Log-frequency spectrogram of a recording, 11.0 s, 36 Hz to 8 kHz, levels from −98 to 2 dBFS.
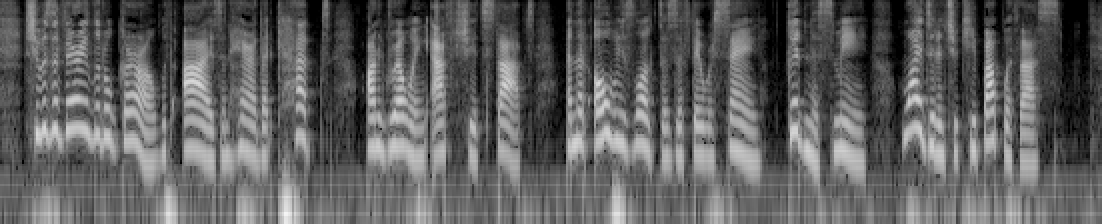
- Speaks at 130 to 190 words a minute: No, average, 200 wpm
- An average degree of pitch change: No, wide, 6.3 semitones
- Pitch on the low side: No, high, 215 Hz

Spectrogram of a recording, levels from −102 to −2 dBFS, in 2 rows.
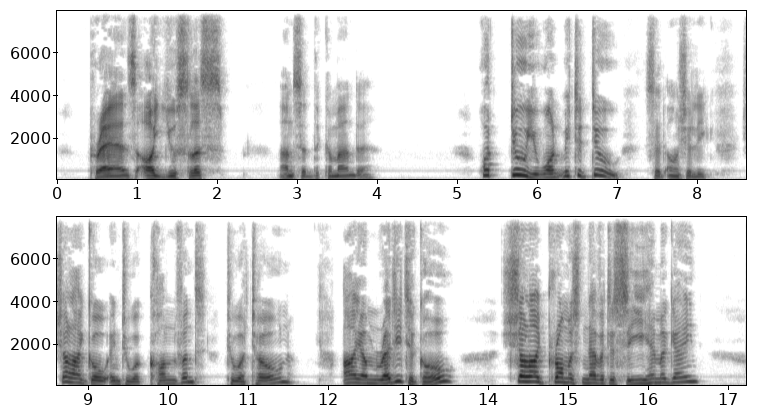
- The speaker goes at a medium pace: No, slow, 125 wpm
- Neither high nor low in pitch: Yes, medium, 165 Hz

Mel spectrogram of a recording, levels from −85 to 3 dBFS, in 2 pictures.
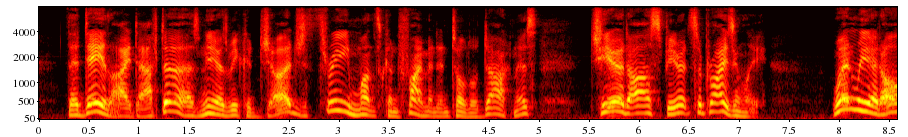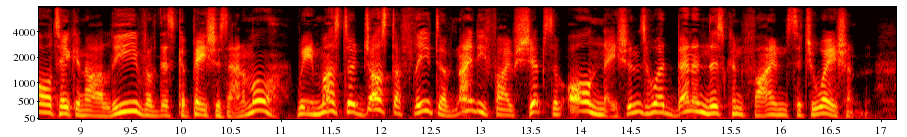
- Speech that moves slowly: No, average, 170 wpm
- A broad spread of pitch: Yes, wide, 7.7 semitones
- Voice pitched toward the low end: No, medium, 165 Hz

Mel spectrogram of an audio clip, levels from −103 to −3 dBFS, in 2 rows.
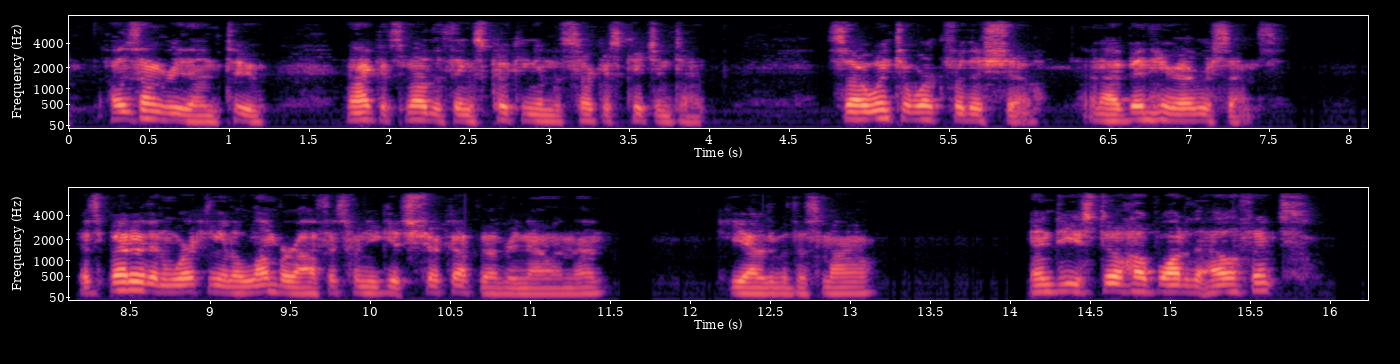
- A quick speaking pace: Yes, fast, 225 wpm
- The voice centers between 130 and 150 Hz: Yes, low, 135 Hz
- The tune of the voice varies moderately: Yes, average, 4.1 semitones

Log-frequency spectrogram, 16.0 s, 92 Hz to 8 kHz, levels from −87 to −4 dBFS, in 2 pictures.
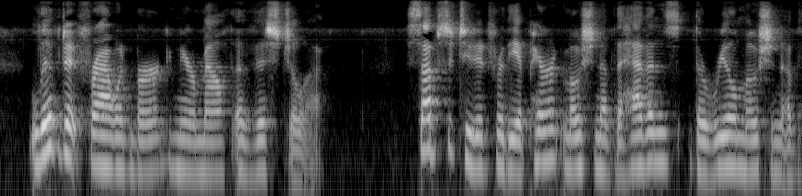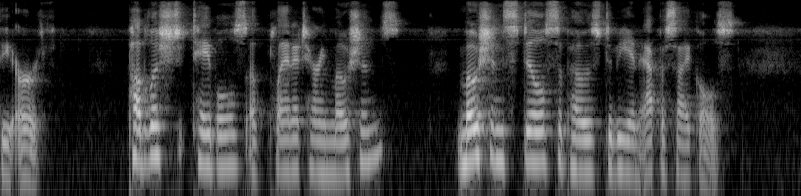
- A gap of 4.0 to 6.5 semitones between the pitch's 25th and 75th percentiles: No, average, 3.4 semitones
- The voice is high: No, medium, 175 Hz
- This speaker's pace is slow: Yes, slow, 125 wpm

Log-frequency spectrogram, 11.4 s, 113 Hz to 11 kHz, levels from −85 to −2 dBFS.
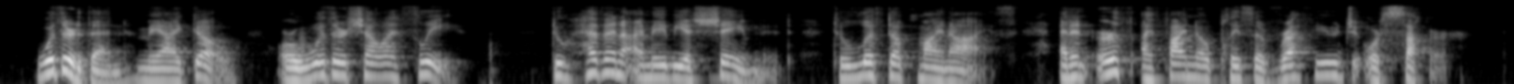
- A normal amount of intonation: Yes, average, 4.3 semitones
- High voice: No, medium, 160 Hz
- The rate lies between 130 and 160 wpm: No, average, 170 wpm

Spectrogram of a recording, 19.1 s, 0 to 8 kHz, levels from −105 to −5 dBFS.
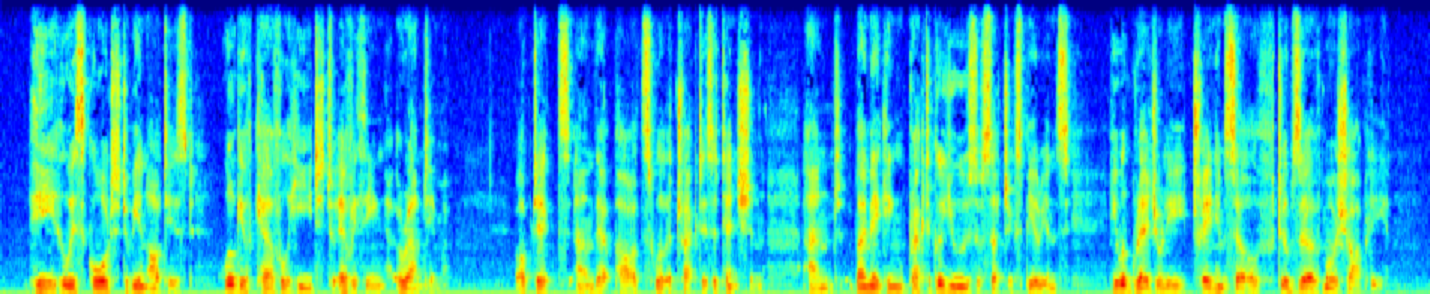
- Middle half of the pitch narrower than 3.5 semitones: No, average, 5.0 semitones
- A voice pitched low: Yes, low, 120 Hz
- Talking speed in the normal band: No, slow, 130 wpm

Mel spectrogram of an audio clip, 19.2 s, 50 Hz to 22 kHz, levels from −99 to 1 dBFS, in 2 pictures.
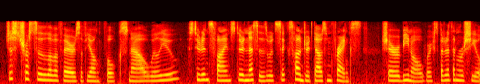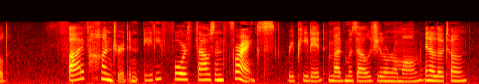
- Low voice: No, high, 225 Hz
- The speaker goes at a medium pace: No, slow, 120 wpm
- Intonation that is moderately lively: Yes, average, 3.3 semitones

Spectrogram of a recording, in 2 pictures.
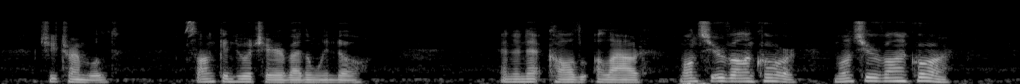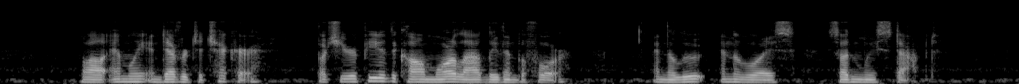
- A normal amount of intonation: Yes, average, 3.2 semitones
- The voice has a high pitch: No, low, 120 Hz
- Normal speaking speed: No, slow, 120 wpm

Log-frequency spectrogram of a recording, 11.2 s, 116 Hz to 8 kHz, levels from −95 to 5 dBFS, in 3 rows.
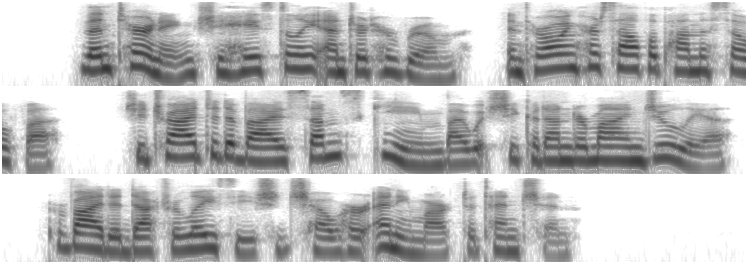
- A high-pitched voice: Yes, high, 230 Hz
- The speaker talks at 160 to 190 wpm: Yes, average, 185 wpm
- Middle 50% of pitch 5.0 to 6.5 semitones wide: No, average, 4.2 semitones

